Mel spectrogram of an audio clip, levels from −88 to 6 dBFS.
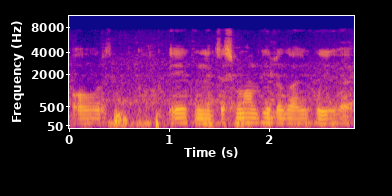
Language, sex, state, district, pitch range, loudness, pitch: Hindi, male, Haryana, Rohtak, 100-105 Hz, -15 LUFS, 100 Hz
